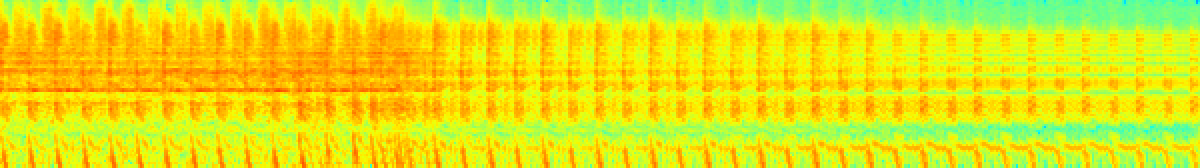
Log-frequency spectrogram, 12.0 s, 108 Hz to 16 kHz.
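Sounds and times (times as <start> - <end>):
hardcore techno kick drum: 0.0 - 12.0
noisy pulsing synth: 0.0 - 12.0.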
